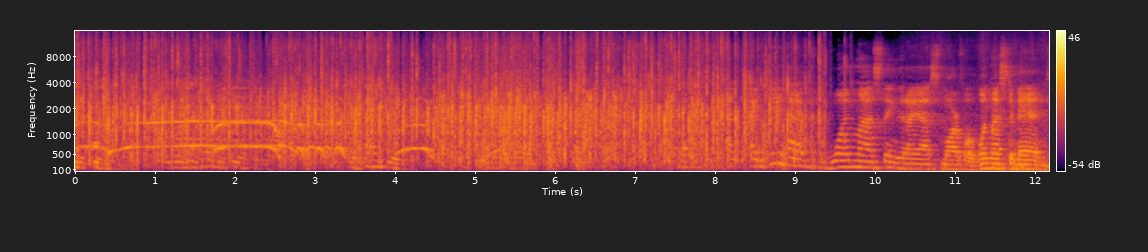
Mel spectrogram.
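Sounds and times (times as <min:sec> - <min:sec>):
convention audience round of applause: 0:00.0 - 0:09.5
speech: 0:09.5 - 0:12.1.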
